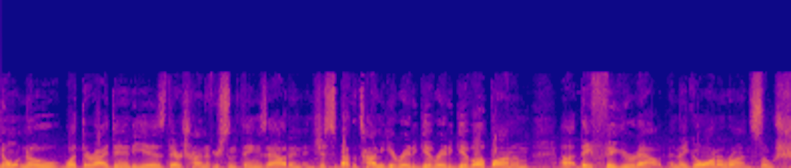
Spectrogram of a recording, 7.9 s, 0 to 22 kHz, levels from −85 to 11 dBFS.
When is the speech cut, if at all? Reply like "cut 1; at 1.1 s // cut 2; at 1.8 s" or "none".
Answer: cut 1; at 2.1 s // cut 2; at 4.3 s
